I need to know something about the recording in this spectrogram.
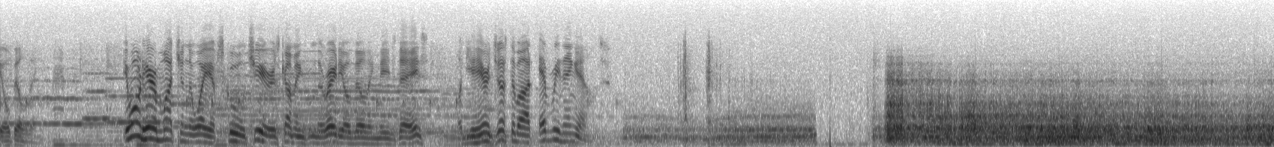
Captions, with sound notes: the one time girl's school turned radio building. Yo of school cheers in they coming from the radio building these days. But you'll hear just about everything else. [wind howls] [door clicks]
